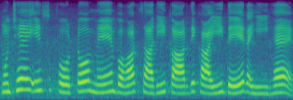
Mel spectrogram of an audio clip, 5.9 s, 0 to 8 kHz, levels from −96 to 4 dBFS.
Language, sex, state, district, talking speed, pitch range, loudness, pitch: Hindi, female, Madhya Pradesh, Katni, 110 wpm, 225-265 Hz, -14 LUFS, 240 Hz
